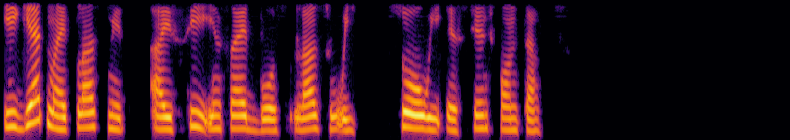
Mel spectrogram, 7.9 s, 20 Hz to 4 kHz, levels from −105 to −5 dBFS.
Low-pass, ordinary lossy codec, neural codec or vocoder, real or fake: 3.6 kHz; none; autoencoder, 48 kHz, 128 numbers a frame, DAC-VAE, trained on Japanese speech; fake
